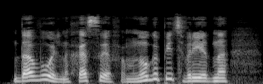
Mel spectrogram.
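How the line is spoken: Laughing. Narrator (Russian): рассмеялся Хосе

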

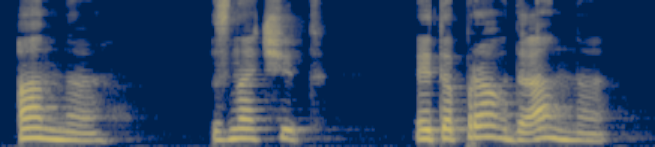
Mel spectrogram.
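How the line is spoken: Timid question. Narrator (Russian): спросил он робко

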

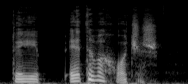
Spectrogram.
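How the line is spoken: Hoarse question. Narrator (Russian): сипло спросил

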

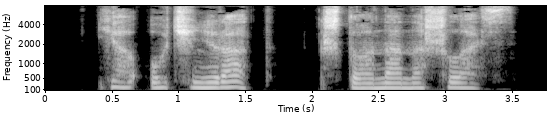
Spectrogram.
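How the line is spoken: Barely audible whisper. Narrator (Russian): прошептал тот едва слышно

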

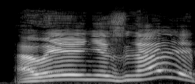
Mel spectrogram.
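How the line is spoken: Mocking, spiteful. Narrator (Russian): Митя насмешливо и злобно улыбнувшись

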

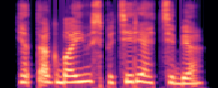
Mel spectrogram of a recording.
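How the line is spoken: Sobbing. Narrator (Russian): всхлипывала она

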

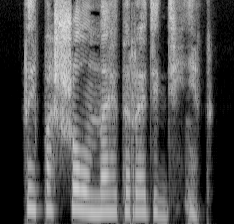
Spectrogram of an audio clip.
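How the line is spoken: Hissed. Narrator (Russian): прошипела я

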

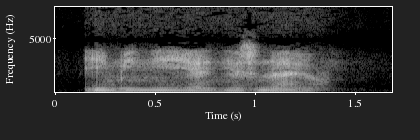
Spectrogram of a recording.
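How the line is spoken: Near whisper. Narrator (Russian): почти шепотом сказала Желтовская

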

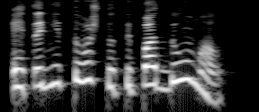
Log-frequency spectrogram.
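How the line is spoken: Exclaimed. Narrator (Russian): воскликнула я

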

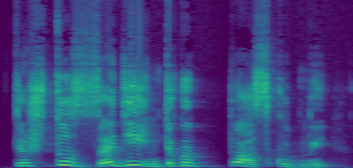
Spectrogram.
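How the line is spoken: Irritated bark. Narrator (Russian): раздраженно рявкнул пилот

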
